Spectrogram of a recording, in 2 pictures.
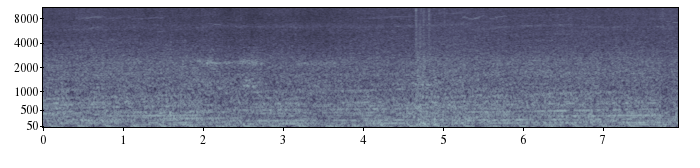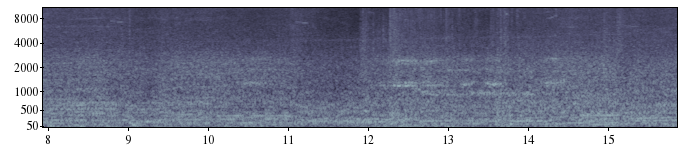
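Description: Race car engines roar and whine at high speed.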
